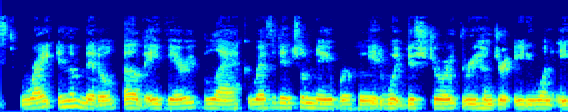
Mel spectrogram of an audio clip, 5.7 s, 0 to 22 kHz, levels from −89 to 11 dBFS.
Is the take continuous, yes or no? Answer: no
